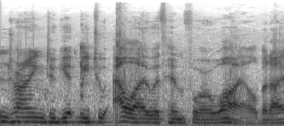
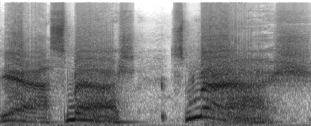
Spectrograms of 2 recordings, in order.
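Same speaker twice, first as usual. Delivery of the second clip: riled-up, eager, worked-up cry, high and loud; 5 semitones higher, 5 dB louder than usual. Voicing a creature's head that gets worked up about smashing: worked up. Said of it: "gets worked up".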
